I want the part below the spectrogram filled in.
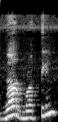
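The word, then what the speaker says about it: ذرة: ये ज़र्रा, फमन यअमल मिस्काल ज़र्रतिन, ये ज़र्रा ज़ा की नरमी के साथ अदा किया जाता है। When you will pronounce this vowel, तो आपकी tip of the tongue will come slightly outside from front teeth incisors से।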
